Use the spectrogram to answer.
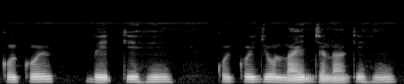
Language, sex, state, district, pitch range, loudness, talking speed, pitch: Hindi, male, Arunachal Pradesh, Longding, 110-120 Hz, -17 LUFS, 175 wpm, 115 Hz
